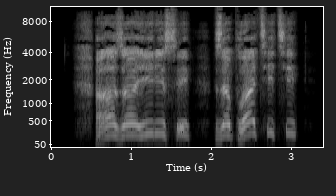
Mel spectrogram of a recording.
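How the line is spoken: Shout. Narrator (Russian): крикнул человек в халате

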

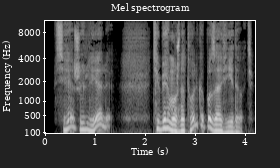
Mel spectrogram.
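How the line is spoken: Sighing ghost. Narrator (Russian): вздохнул призрак Иосиф

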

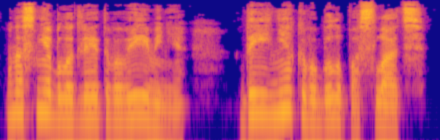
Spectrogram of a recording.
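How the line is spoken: Gently objecting. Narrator (Russian): мягко возразил Доркас

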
